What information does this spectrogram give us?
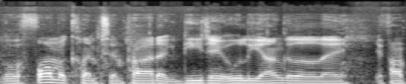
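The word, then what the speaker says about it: Uiagalelei: former Clemson product, DJ Uliungalele, if I'm pronouncing his name right. Dude, you know what's funny? That was actually really good pronunciation.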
